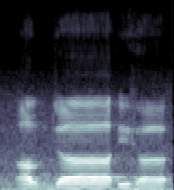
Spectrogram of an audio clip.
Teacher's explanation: یہاں پر بھی مد متصل ہے اور پھر مدہ کے بعد حمزہ اسی کلمے میں ہے تو اسی وجہ سے مد متصل ہوگا۔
